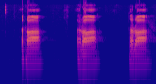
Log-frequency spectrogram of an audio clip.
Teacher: জিবার আগার উপরের পিঠ কিন্তু উল্টা পিঠ বলে নাই উপরের পিঠ জিউবার আগার উপরের পিঠ সামনের উপরের দুই দাঁতের গোড়ার সাথে লাগিয়ে একটি হরফ উচ্চারিত হবে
